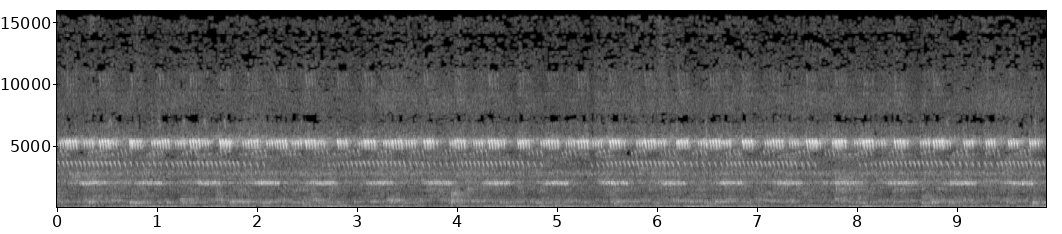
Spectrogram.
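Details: Cricket chirping, shared as a rat repellent, sleep aid and bird-tutoring track: steady shrill high-pitched pulsing, with a lower buzzy layer coming in bursts roughly every second, dense and unbroken throughout.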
